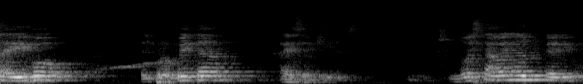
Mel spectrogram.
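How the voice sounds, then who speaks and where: Man, pastor, emphatic sermon, higher voice, mellow tone, echoey church hall, distant mic. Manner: emphatic call-and-response preaching.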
